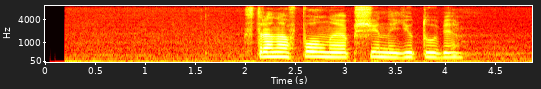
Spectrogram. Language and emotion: Russian, neutral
